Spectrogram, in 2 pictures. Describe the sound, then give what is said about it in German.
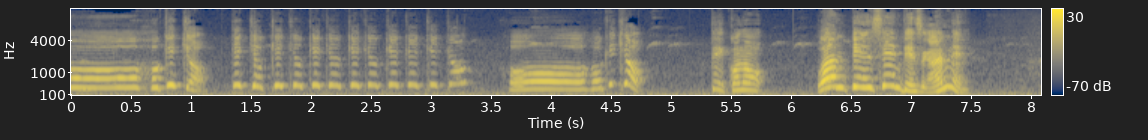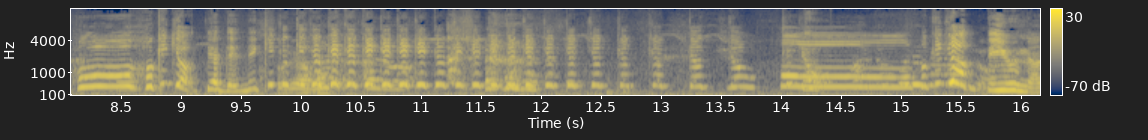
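Nightingale song in varied phrases: warbling whistles, quick trills and repeated notes, separated by short pauses. It is fairly loud, with no other sounds. “Eigentlich klingen Nachtigallen ja so.”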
